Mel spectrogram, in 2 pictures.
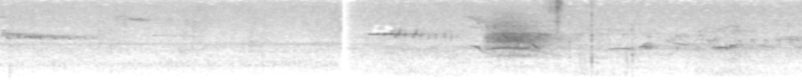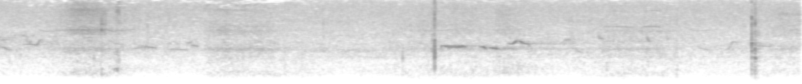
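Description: Near silence outdoors, with faint scattered bird chirps a few seconds in.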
